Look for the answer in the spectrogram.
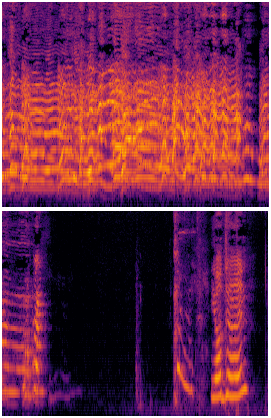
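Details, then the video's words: Four Siberian Huskies singing together indoors, their wavering, overlapping howls and yowls rising and falling for about six seconds before silence, then two short howled bursts near the end. "Four Huskies Making Some Noise While Singing Together"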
